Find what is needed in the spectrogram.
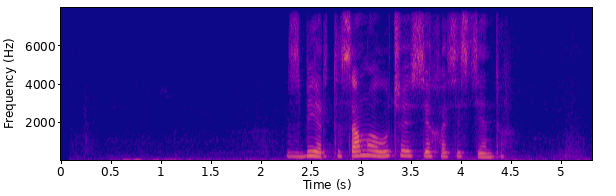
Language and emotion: Russian, neutral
